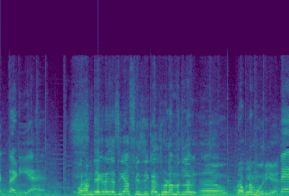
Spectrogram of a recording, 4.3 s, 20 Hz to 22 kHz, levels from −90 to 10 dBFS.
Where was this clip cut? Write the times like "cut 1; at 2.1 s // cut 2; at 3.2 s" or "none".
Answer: cut 1; at 1.0 s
